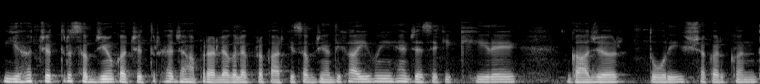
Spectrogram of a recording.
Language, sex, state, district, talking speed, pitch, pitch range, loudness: Hindi, male, Chandigarh, Chandigarh, 175 wpm, 115 Hz, 110-125 Hz, -19 LUFS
